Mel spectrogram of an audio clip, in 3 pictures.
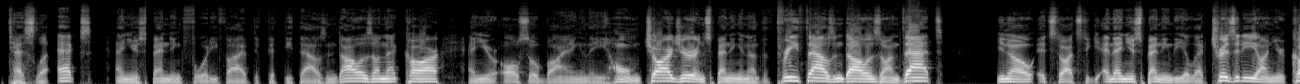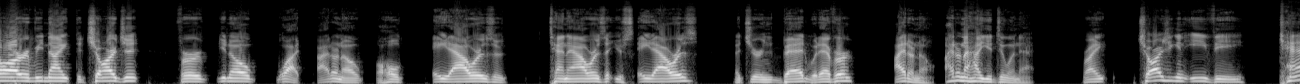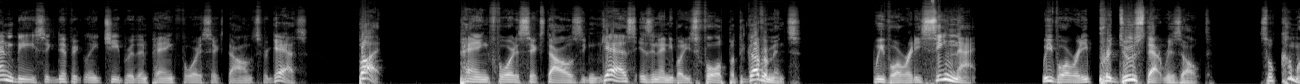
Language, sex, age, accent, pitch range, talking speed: English, male, 50-69, American, 95-140 Hz, 190 wpm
